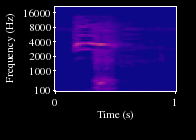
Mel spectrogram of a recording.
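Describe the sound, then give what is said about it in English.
A single short bird call, a bright whistled note with a harsh, squawky edge, lasting about half a second, fairly close, followed by quiet background. “No, and he says, do you hear that? It's a red-throated wobbler.”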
